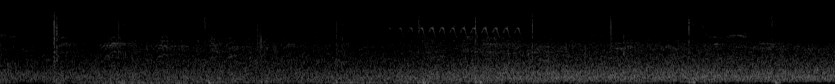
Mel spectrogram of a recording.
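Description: Footsteps thud quickly over rough ground.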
